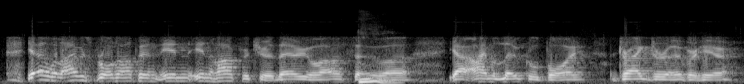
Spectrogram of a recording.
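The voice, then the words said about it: Strong American accent. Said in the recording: “I'm detecting an accent ... You've got a stronger American accent than she has.”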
